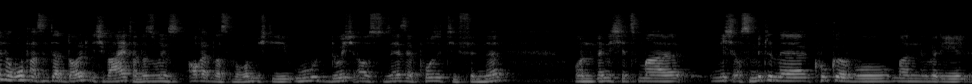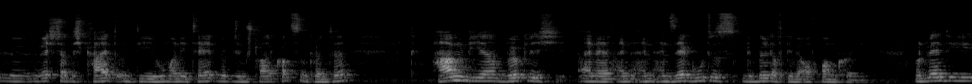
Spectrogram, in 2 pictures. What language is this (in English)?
German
